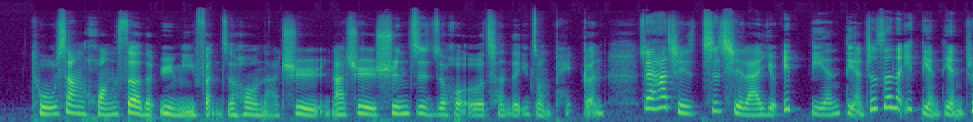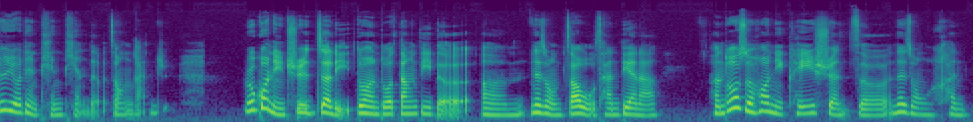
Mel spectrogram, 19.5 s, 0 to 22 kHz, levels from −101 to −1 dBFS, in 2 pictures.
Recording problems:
none

